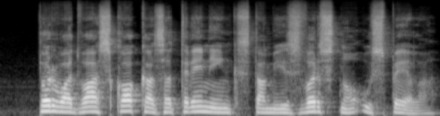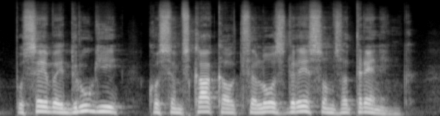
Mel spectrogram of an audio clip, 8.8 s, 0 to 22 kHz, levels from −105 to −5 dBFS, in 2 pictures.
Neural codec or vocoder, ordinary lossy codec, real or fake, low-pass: codec, 44.1 kHz, 7.8 kbps, Pupu-Codec; none; fake; none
